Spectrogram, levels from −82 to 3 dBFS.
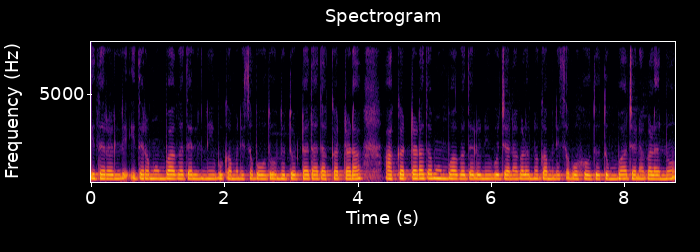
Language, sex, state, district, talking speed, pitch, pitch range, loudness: Kannada, female, Karnataka, Bellary, 125 wpm, 220 Hz, 215-225 Hz, -15 LUFS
